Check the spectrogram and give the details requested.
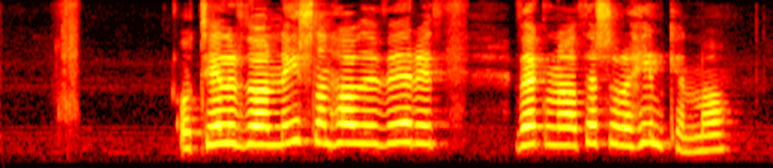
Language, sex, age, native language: Icelandic, male, 11, Icelandic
